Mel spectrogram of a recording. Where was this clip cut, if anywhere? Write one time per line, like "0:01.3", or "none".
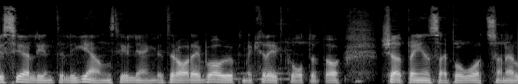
0:01.1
